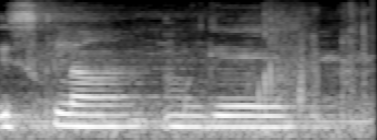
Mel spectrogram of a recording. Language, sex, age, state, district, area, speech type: Goan Konkani, female, 18-30, Goa, Salcete, rural, spontaneous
